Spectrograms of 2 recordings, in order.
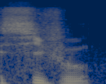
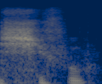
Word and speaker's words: Sifu: C'est Sifu. C'est Sifu. Et ben voilà. Simple, Il y a une efficace. petite nuance, c'est qu'en cantonais, c'est Shifu. Il me semblait bien. Et donc Shifu ou Sifu, c'est la même chose.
